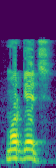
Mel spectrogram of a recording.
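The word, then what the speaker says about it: mortgage: हैं उसको मैच बोलते मॉर्गेज टी भी साइलेंट है ई भी साइलेंट है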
